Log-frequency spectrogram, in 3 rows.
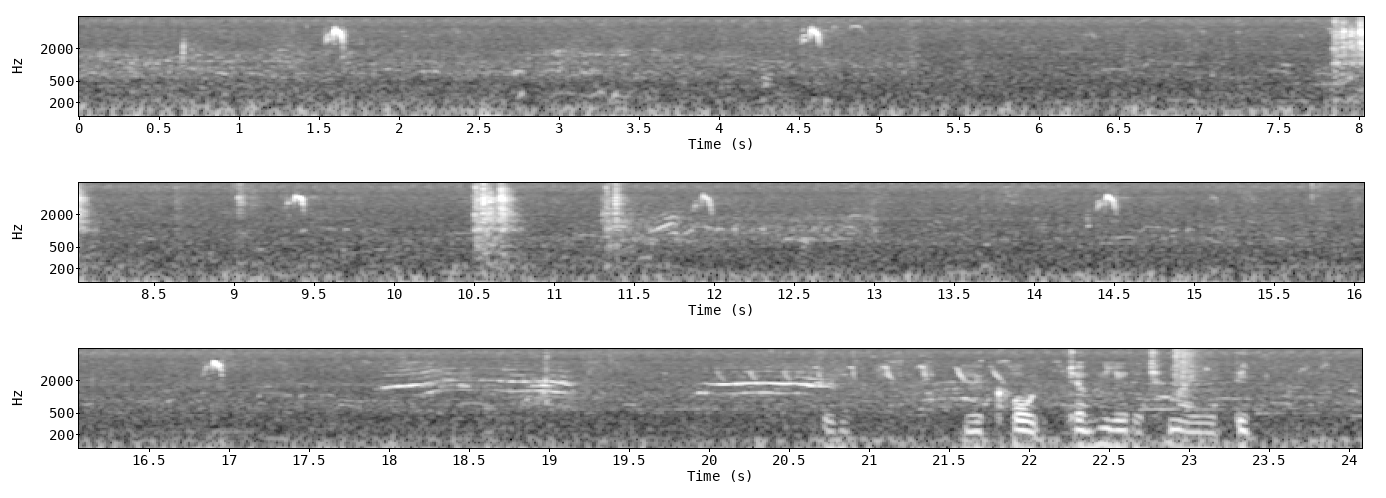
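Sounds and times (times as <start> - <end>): faint low rumble: 0.0 - 24.0
bird chirping: 4.2 - 5.2, 13.6 - 24.0.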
